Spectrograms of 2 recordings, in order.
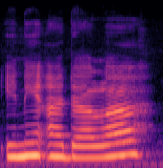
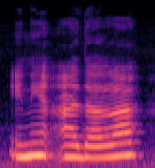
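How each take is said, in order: The two takes are said the same way.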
